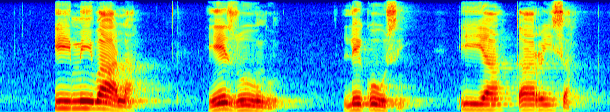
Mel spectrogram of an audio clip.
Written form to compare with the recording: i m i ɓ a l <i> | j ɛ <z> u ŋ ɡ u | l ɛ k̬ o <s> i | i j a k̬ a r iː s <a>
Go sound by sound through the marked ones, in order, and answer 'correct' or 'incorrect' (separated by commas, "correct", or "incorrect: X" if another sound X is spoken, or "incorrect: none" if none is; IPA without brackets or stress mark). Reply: incorrect: a, correct, correct, correct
